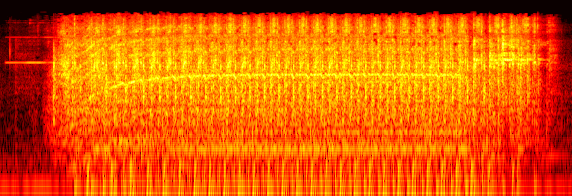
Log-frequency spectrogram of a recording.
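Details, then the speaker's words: Vintage inherited lawn mower, first start attempt after sitting: steady, even chuffing for about five seconds, spits and sputters but never catches; owner suspects no spark or choke not fully on. "no dice maybe we don't have spork we don't have Chuck turned all the way up it's good she was trying I heard you spit sputter"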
